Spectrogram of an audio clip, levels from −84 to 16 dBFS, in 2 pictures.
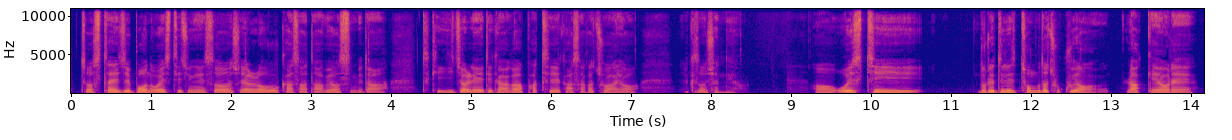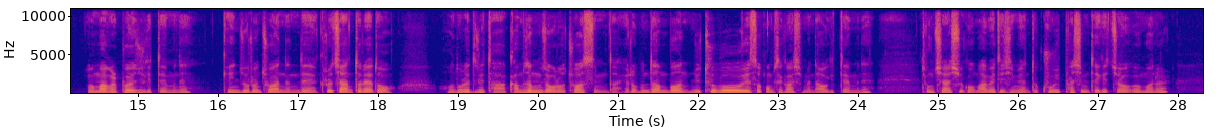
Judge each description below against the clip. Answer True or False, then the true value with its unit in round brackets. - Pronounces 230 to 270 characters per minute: False (325 characters per minute)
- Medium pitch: True (160 Hz)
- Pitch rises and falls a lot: False (3.4 semitones)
